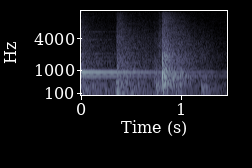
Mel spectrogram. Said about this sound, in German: Scheint niemand da zu sein. Ach, klingel noch mal,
